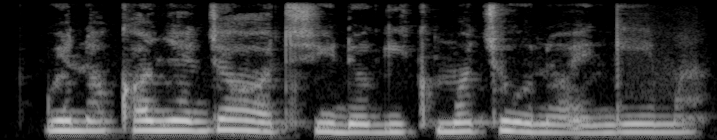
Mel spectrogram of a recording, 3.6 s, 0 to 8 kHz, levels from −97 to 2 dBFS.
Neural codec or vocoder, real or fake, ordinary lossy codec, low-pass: none; real; none; 7.2 kHz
